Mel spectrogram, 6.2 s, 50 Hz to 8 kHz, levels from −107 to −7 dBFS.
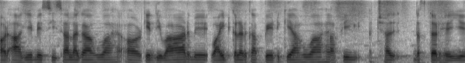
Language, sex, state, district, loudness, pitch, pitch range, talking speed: Angika, female, Bihar, Araria, -24 LUFS, 110 Hz, 105-110 Hz, 220 wpm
